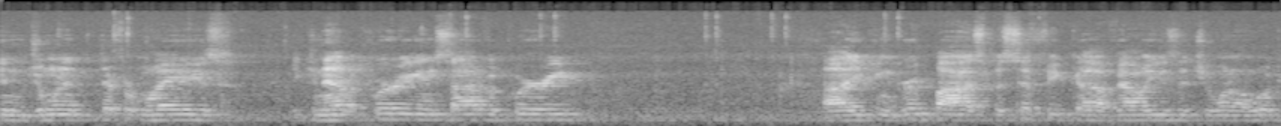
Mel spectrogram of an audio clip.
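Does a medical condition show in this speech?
No.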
